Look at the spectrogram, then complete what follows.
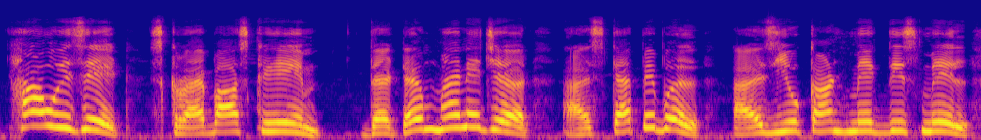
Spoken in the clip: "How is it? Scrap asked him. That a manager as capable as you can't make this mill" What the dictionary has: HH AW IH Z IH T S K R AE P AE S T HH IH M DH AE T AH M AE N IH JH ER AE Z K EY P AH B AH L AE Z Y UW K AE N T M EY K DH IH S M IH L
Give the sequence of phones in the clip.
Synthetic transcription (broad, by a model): HH AW IH Z IH T S K R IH B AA S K HH IH M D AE T AH M AE N IH JH ER AE Z K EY P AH B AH L AE Z Y UW K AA N T M EY K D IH S M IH L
